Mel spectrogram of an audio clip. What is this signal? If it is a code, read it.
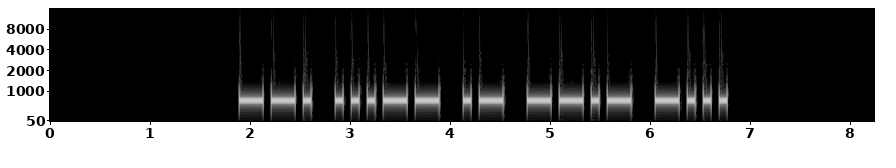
Morse code, heard as a keyed tone, about 15 wpm, 700 Hz. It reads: G3AQB
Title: DXCC-100 Call Signs - 5 Characters - Repeated 2x - 15wpm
